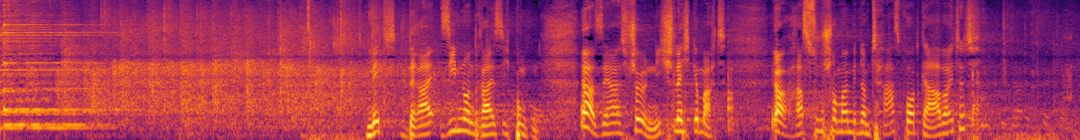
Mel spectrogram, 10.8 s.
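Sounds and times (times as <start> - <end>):
tonal chime: 0.0 - 1.5
applause: 0.0 - 5.2
speech: 3.7 - 10.2.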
